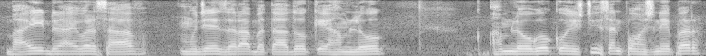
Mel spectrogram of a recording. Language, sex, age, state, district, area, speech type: Urdu, male, 18-30, Uttar Pradesh, Gautam Buddha Nagar, rural, spontaneous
